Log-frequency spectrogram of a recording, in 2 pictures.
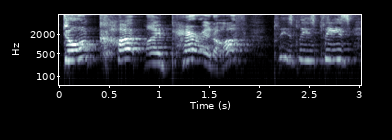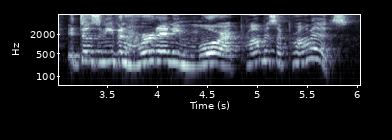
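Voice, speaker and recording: Storybook little girl, acted by a man: high, bright, stubborn and dramatic, pleading or boasting, roomy sound. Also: a little slow, full character voice. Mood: desperate pleading. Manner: exclamatory, repeats herself, dramatic.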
